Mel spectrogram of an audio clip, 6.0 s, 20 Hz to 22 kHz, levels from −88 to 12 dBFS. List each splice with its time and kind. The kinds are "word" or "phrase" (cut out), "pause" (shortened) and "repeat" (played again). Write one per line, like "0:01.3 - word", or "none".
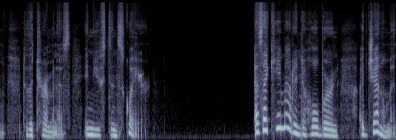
none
